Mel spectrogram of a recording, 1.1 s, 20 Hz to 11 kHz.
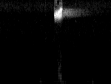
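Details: Blue-crowned hanging parrot being trained as a backup decoy bird, 28 July 2021: a single sharp, shrill, very high note, briefly loud then trailing off into a thin fading tail, with quiet surroundings.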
